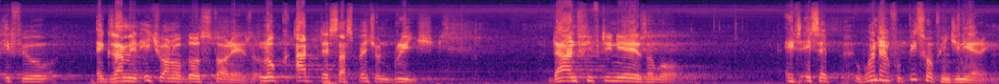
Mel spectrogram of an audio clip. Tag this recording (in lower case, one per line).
male speech
monologue
speech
